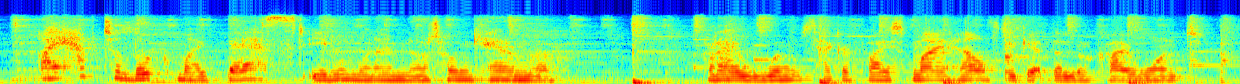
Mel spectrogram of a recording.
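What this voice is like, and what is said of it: Posh British accent. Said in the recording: “Despite her accent ... the posh girl from a posh family in the United Kingdom”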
